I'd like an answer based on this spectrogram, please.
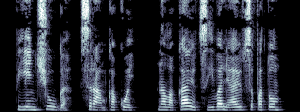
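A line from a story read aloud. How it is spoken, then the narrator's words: Angry old woman's mutter. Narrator (Russian): буркнула сердитая старушка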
